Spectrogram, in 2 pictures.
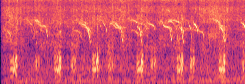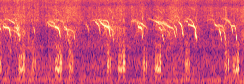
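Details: Chickens on a farm: many high, downward-sliding peeps overlap throughout, with short low clucks repeated roughly once a second beneath them, over a steady low hum.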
